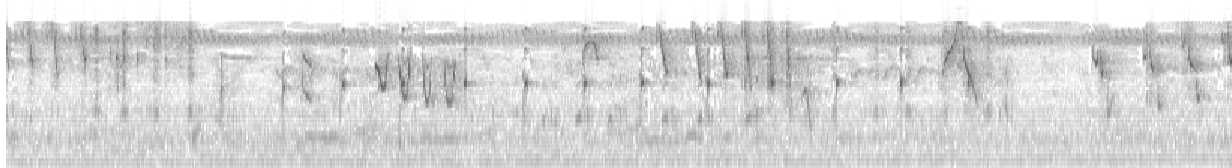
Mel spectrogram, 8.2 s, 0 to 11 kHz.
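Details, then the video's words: Wild birds singing at a waterhole in Mashatu Game Reserve, Botswana, at 5:00 am on 4 January 2014; many sharp, high whistled and trilled notes from several birds overlap over a steady high insect-like hiss. "Bird's Singing at Pete's Pond this Morning"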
